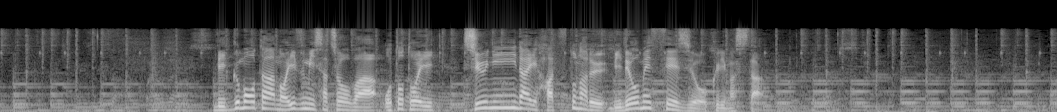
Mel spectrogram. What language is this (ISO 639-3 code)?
jpn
